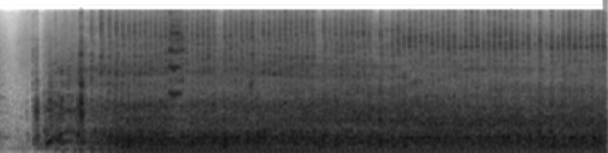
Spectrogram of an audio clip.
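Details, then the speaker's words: Tip-salvaged mower, on choke, fires after a pull into a fast slightly uneven chatter, very smoky; owner believes oil is overfilled; power drive seems seized; runs but needs servicing. "fired a bit smoky but then again you know it's overfilled of all i believe yeah it's okay very smoky well it runs"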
